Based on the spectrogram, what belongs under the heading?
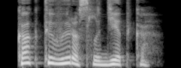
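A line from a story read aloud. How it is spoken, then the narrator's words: Sighing mother. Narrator (Russian): вздохнула мама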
